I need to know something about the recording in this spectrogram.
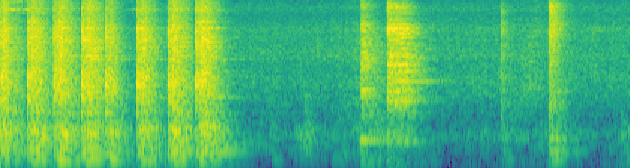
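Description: Rapid series of sharp knocks, about six a second, from kitchen utensils being struck, stopping after about a second and a half. A short scraping sound follows, then a single click near the end.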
